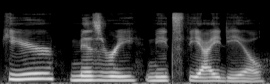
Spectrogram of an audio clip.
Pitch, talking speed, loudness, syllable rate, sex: 190 Hz, 110 wpm, -14 LUFS, 3.7 syllables/s, female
